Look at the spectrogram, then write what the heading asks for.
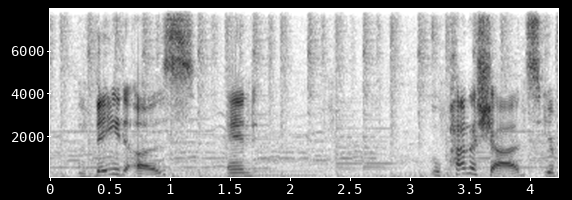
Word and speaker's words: Vedas: The Vedas, pronounced Vedas, and Upanishads, your pronunciation was quite close, are actually ancient Hindu texts.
